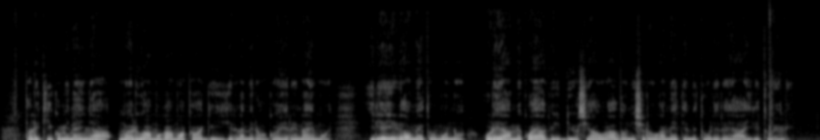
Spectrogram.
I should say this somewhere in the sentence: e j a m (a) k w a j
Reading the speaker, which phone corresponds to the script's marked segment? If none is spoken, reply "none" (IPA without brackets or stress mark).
e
